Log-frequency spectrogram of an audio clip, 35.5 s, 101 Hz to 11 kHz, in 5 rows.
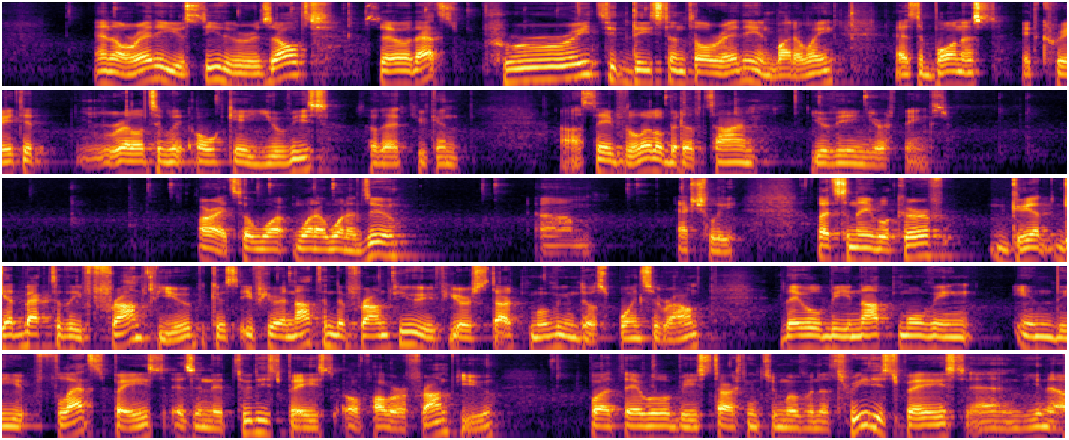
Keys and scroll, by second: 1.2-2.6 typing, 4.9-8.0 typing, 20.7 scroll, 21.7-26.4 3, 32.4 1, 34.5 scroll.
